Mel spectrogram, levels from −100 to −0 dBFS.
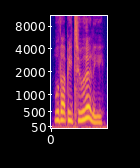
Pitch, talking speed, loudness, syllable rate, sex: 230 Hz, 270 wpm, -15 LUFS, 6.1 syllables/s, female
